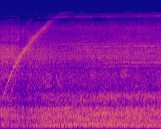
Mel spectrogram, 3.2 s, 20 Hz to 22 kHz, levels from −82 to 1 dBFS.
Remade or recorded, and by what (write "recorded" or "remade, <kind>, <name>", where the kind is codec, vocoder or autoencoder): recorded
